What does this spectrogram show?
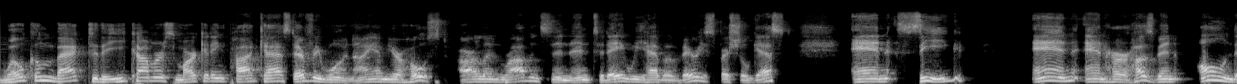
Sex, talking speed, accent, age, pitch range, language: male, 140 wpm, American, 40-59, 110-135 Hz, English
